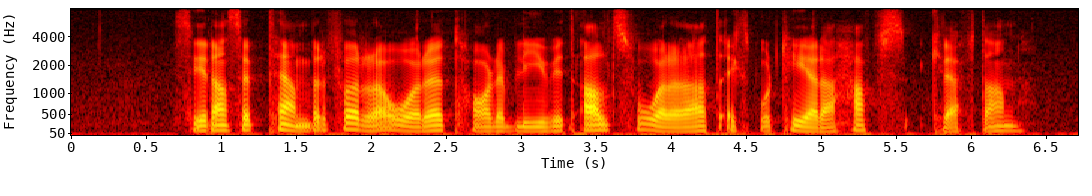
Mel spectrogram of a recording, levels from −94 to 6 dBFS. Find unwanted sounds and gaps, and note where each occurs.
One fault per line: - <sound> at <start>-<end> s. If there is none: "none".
none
